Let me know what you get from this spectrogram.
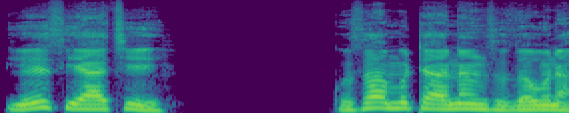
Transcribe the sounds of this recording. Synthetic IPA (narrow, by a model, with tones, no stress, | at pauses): je˦si˨jaː˦t͡ʃeː˦˨ | kʷu˨s̬aː˦˨mʊ˦taː˨nɛ˦ns̬u˨za˦wnaː˨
